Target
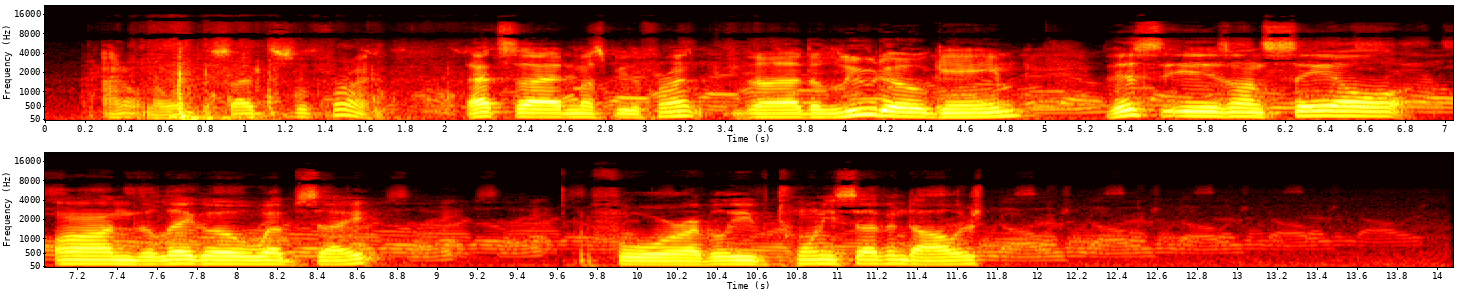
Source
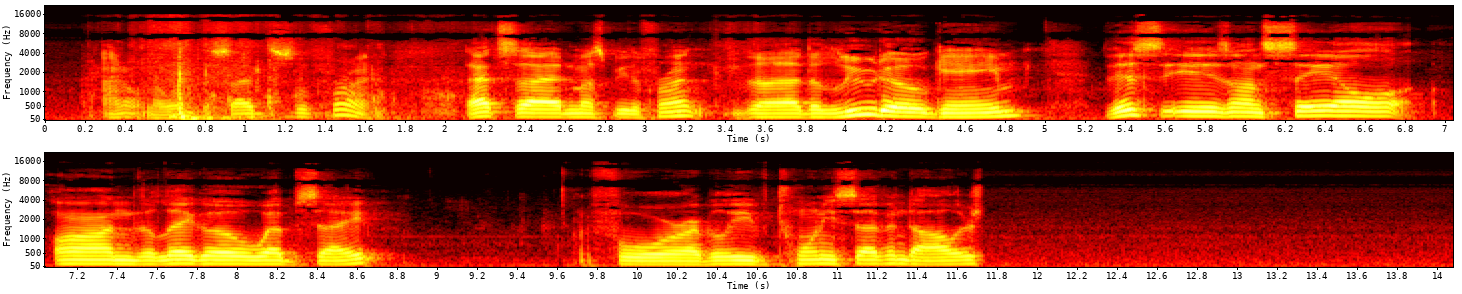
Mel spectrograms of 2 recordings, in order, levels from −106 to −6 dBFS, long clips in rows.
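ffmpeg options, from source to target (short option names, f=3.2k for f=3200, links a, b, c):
-filter_complex "[0:a]lowpass=f=2.5k:p=1,asplit=2[a][b];[b]asplit=5[c][d][e][f][g];[c]adelay=447,afreqshift=130,volume=-23dB[h];[d]adelay=894,afreqshift=260,volume=-27dB[i];[e]adelay=1341,afreqshift=390,volume=-31dB[j];[f]adelay=1788,afreqshift=520,volume=-35dB[k];[g]adelay=2235,afreqshift=650,volume=-39.1dB[l];[h][i][j][k][l]amix=inputs=5:normalize=0[m];[a][m]amix=inputs=2:normalize=0"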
